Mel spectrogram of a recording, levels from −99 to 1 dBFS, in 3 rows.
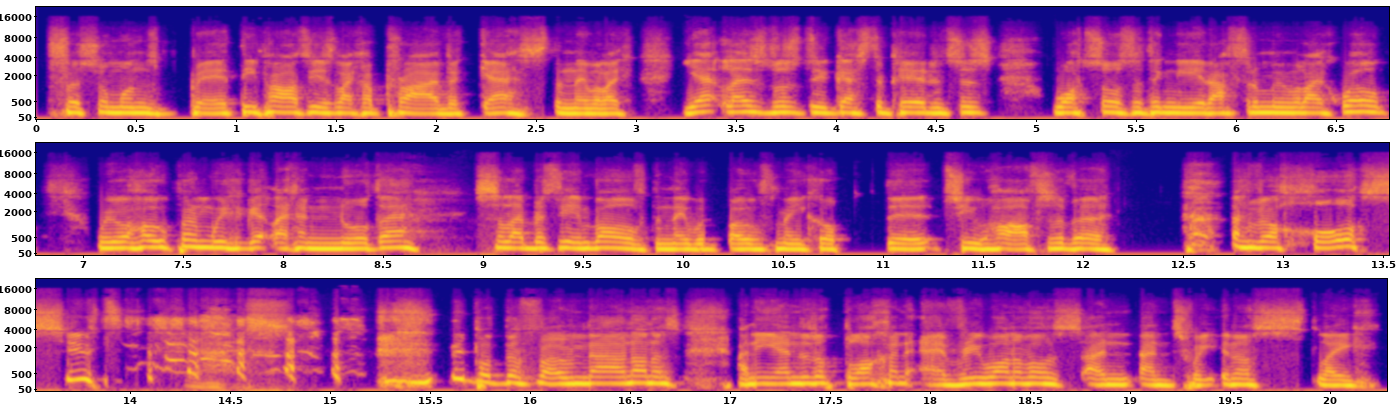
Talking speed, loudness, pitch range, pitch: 230 wpm, -11 LUFS, 150-185 Hz, 165 Hz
